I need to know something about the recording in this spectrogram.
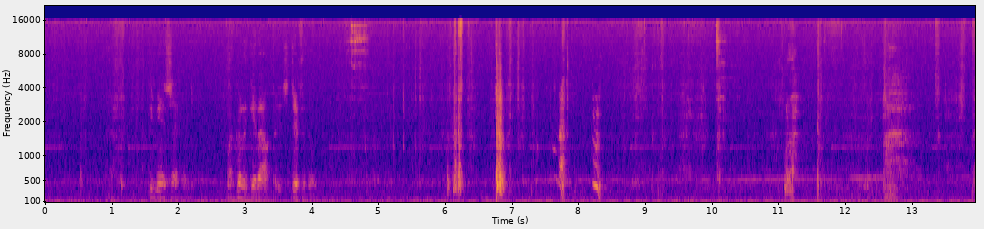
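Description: Metal tools clink and clatter close by.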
